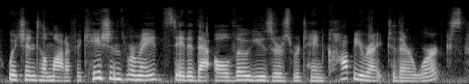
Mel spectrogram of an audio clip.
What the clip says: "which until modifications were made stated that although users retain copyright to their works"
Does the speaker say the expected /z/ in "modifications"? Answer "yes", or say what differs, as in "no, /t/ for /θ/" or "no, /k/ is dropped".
yes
